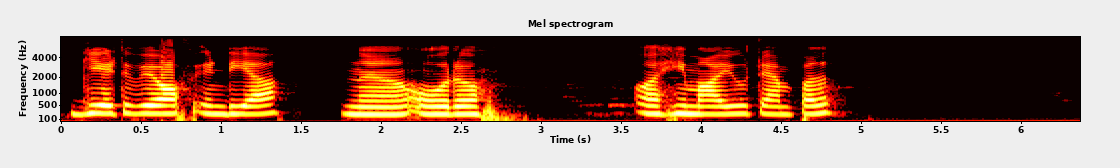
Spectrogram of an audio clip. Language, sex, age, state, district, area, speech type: Dogri, female, 30-45, Jammu and Kashmir, Reasi, urban, spontaneous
